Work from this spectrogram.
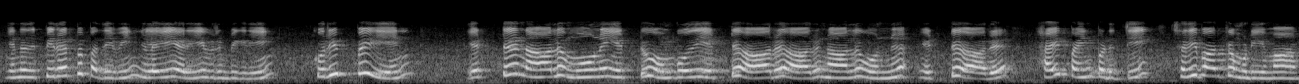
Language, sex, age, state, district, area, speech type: Tamil, female, 18-30, Tamil Nadu, Vellore, urban, read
